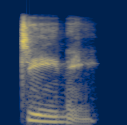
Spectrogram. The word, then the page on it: teeny: Indian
